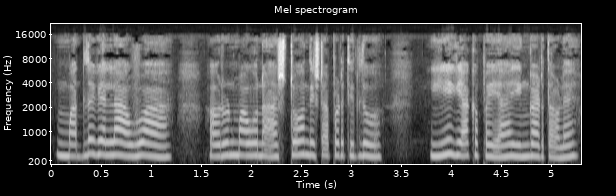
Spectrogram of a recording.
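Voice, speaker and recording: Woman playing a crying cartoon teen girl, very high and narrow-pitched, fast, gravelly, pleading. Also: little pitch movement, darkish tone, dry recording. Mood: tearful. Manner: pleading, worried questions. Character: tearful teenage village daughter, anxious and pleading. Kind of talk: cartoon voice acting.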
